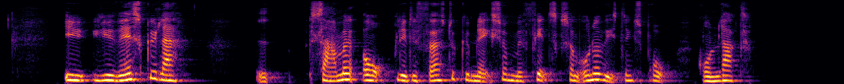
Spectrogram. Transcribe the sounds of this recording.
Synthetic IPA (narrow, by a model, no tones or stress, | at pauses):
ijyʋesɡ̥ylæ | sɑ̈məʔɒ̰ːb̥le̝d̥e̝fɶɐsd̥əɡ̥ymnɛ̰ːɕjɔ̽mːefe̝n̰sɡ̥sɒ̽mʔɔ̽nɐʋḭːsne̝ŋsb̥ʁɔ̰ʊ̰ | ɡ̥ʁɔ̽nlɑ̈ɡ̥̚d̥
